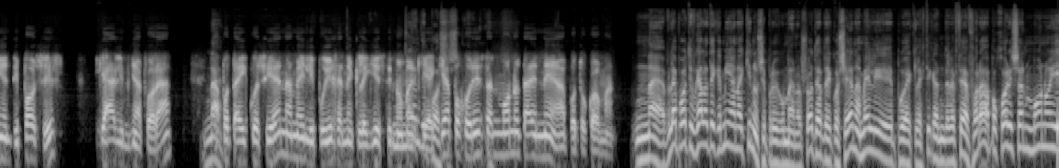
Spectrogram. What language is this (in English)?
Greek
